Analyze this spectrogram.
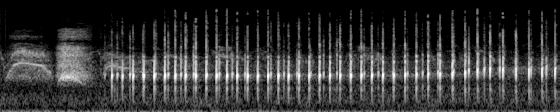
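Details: White stork (Ciconia ciconia), bill clattering.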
